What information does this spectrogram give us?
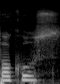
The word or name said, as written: pokus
